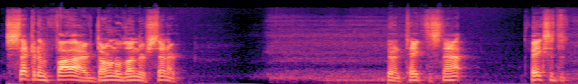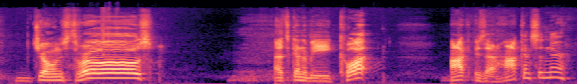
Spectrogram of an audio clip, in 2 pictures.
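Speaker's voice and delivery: live sports call, rising on the throws; announcer calling the drive; play-by-play. Acted. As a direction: call the game like a broadcaster.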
